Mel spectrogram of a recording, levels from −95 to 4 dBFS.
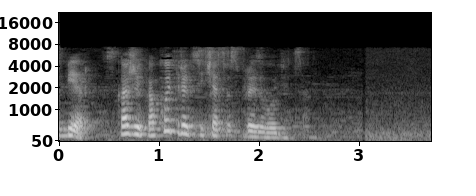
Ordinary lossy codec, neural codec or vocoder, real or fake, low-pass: AAC, 32 kbps; none; real; 7.2 kHz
